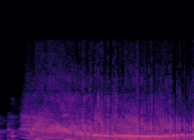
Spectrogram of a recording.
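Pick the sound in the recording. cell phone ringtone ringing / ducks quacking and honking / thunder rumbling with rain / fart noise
fart noise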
